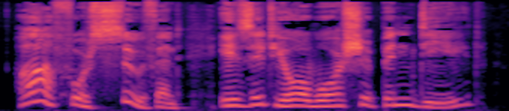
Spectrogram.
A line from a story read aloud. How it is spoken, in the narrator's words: cried the good dame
